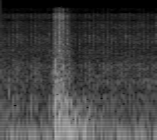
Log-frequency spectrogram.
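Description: A Mahindra Bolero pickup engine with a cut engine mount idles close by, a steady low rumble broken by one brief louder burst partway through, with no talk.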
